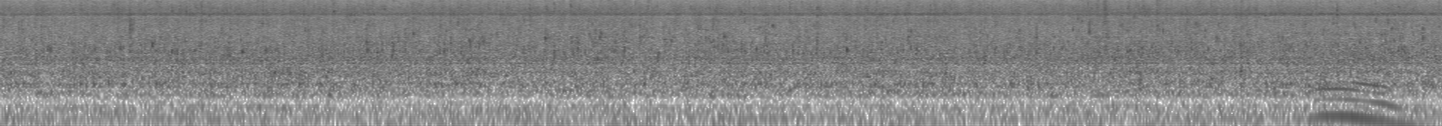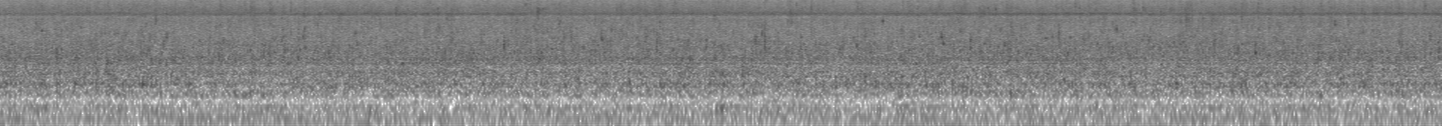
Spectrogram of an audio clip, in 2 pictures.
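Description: Shallow rocky stream running over stones in small cascades: a steady rush of water, with one short falling tone about halfway through.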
